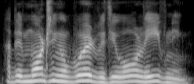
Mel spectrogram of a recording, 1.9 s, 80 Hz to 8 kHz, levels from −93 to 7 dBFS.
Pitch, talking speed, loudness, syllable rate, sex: 175 Hz, 275 wpm, -15 LUFS, 7.2 syllables/s, female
